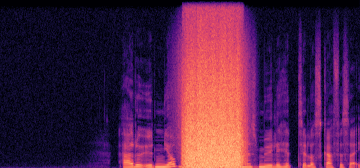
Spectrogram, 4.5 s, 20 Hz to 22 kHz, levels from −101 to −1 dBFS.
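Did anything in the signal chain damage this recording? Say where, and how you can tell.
Yes. The damage comes from the radio link of an analogue FM wireless microphone, ahead of any digital stage. From 2.09 to 3.25 s there is a wireless microphone noise hit: a burst of static swishes over the speech for just over a second and then clears. Reflected paths momentarily cancel the transmitter's carrier at the receiver, so the weakened signal lets receiver noise rise until the fade passes.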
